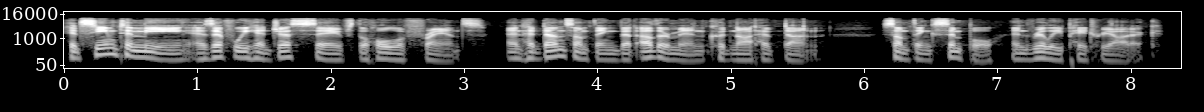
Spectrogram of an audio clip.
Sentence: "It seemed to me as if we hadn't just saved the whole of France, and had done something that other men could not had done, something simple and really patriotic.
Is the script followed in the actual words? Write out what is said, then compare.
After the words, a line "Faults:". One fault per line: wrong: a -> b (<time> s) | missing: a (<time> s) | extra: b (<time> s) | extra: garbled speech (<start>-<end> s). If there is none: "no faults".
"It seemed to me as if we had just saved the whole of France, and had done something that other men could not have done, something simple and really patriotic.
Faults:
wrong: hadn't -> had (1.4 s)
wrong: had -> have (5.2 s)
